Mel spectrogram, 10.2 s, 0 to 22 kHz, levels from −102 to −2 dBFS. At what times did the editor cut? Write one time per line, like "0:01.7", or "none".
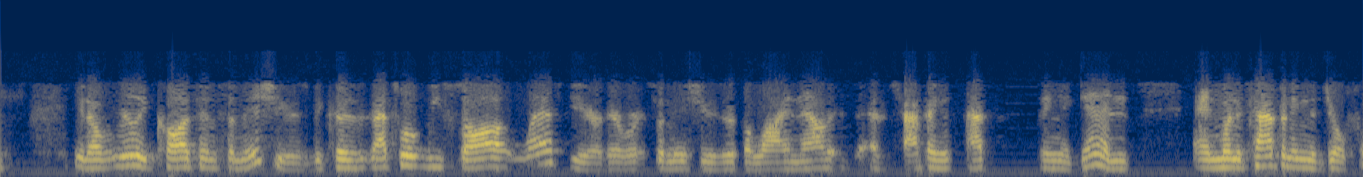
none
